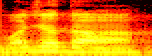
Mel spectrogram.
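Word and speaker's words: وَجَدَ: Again, very carefully pronunciation. Wajada, waw, jim and dal means to find.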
